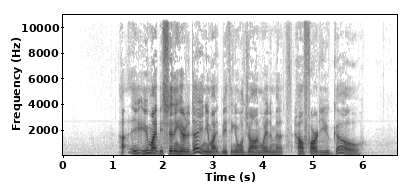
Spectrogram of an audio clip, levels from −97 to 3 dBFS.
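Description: No technical faults can be heard anywhere in the recording. There is nothing in the speech that calls for a time or a fault description.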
